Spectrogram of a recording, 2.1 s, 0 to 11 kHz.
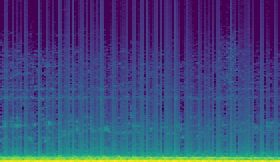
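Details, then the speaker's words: BMW E46 drift build started after a detail wash, owner suspecting wet plugs or water in the intake: low idle with an uneven, stumbling exhaust beat as a cylinder drops out intermittently; a misfire, left idling to dry out. "it kind of already sounds like it's having a bit of a misfire it's fighting"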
